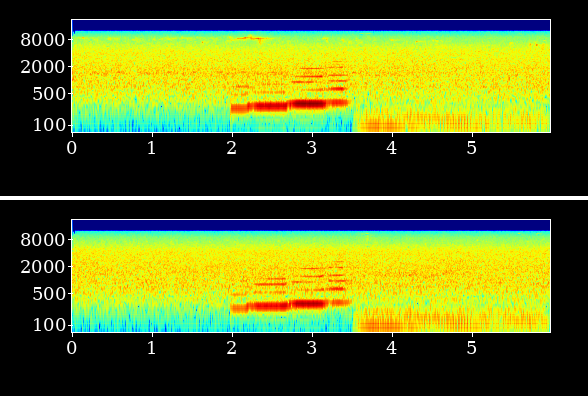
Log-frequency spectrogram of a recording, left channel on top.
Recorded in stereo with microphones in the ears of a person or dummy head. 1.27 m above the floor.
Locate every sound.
2.0 s a flute: centre (ahead or behind), 2.0 m
3.5 s keys jangling: 25° right (ahead or behind), 2 m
